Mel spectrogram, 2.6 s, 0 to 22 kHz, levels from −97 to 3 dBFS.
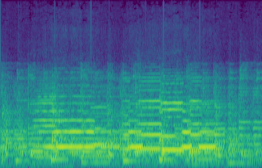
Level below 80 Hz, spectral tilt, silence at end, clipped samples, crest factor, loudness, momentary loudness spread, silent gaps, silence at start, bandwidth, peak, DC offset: -46 dBFS; -7.5 dB/octave; 0 s; under 0.1%; 12 dB; -13 LUFS; 7 LU; none; 0 s; 5.8 kHz; 0 dBFS; under 0.1%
